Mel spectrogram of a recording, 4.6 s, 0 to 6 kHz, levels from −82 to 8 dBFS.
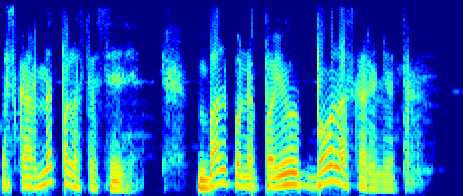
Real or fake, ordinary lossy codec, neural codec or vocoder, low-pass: real; Opus, 24 kbps; none; 5.4 kHz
